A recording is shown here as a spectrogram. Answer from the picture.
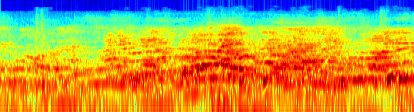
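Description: Indistinct chatter of voices, with no words made out; it gets louder about halfway through.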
